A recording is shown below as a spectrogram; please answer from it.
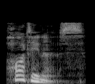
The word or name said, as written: haughtiness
